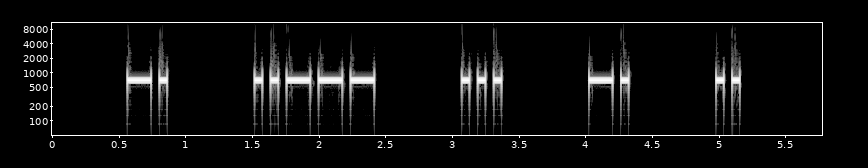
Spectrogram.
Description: Morse code, heard as a keyed tone, about 20 wpm, spaced as for 10 wpm, 700 Hz. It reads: N2SNI
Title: 109 Lesson 18g - Letter m - Call Signs 20wpm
